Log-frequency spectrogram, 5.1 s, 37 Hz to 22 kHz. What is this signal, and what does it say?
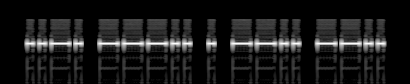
Morse code, heard as a keyed tone, about 16 wpm, 800 Hz. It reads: F8EZZ
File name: cours-du-lundi files / cours-1580-fin-QSO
